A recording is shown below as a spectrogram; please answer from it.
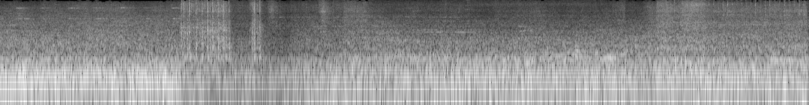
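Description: Steady background noise of a tractor assembly plant floor. It drops a little about three seconds in, with short bursts of hiss there and again near the end.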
